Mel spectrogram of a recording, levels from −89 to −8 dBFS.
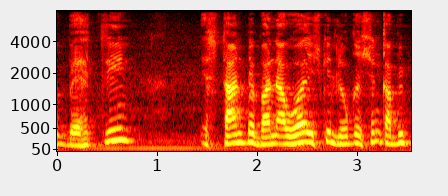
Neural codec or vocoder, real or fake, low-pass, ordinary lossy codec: none; real; none; none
